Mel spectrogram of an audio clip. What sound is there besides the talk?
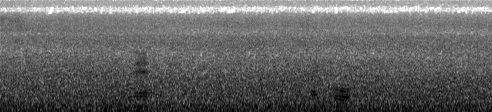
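Ryujin waterfall (Dragon God Falls) in Nakatsugawa, Gifu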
